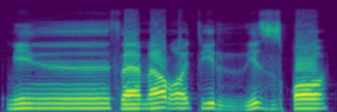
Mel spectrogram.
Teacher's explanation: yang kasratain dimasukkan ke huruf r tapi tidak boleh ditahan maka dia langsung masuk Nah di sini kita namakan dengan Idgham bila ghunah idgham masuk · ditandai dengan nun sukun bertemu dengan huruf tsa yaitu cara membacanya samarkan nunnya kepada makhraj daripada huruf tsa makhraj tsa adalah ujung lidah menempel dengan Gigi Sari kita maka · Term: Ikhfa, ikhfa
